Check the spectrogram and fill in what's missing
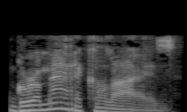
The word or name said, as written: grammaticalize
